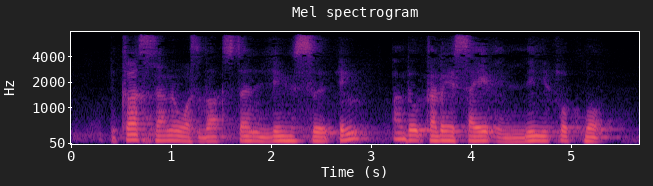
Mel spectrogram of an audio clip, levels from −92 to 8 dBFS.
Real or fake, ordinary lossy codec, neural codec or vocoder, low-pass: fake; MP3, 32 kbps; codec, 16 kHz, 0.5 kbps, FunCodec, trained on Chinese and English, 25 frames a second; 7.2 kHz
